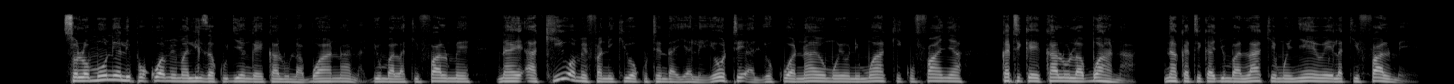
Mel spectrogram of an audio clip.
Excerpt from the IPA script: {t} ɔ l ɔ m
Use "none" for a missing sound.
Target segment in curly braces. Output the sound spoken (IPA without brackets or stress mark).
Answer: s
